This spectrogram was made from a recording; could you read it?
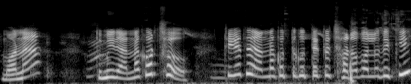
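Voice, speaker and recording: A woman playing a mother in a family comedy sketch, scolding and coaxing and repeating words quickly. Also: very high-pitched, expressive, pushed and bright.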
